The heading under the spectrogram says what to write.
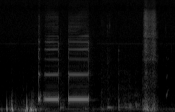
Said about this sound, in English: All right, here we go. It's ringing. It's ringing, guys. It's ringing.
